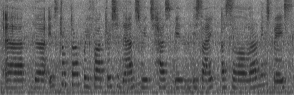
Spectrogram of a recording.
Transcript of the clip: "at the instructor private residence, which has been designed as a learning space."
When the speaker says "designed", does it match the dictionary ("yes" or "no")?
no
